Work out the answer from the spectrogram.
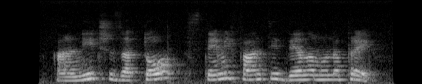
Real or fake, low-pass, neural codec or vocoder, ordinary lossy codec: real; none; none; none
